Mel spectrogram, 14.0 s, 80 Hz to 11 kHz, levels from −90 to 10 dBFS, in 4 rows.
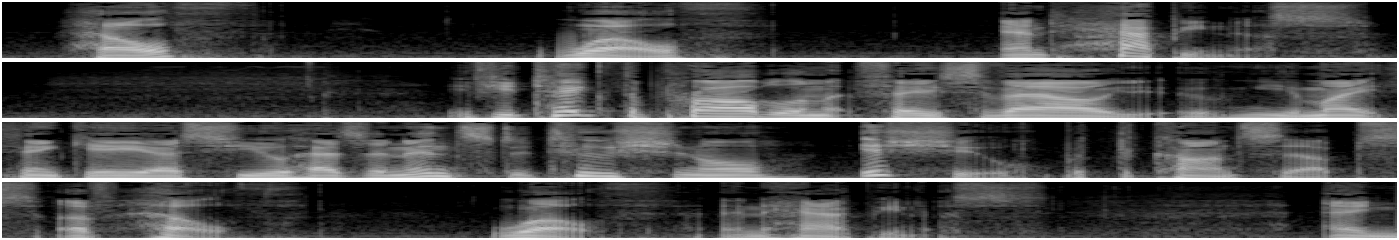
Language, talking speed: English, 125 wpm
